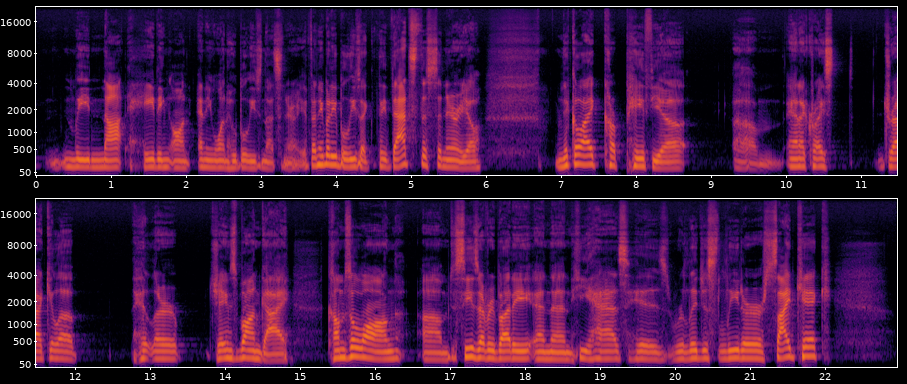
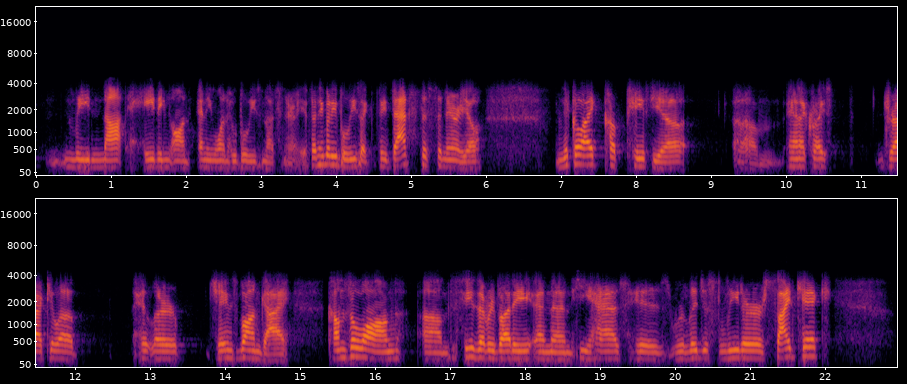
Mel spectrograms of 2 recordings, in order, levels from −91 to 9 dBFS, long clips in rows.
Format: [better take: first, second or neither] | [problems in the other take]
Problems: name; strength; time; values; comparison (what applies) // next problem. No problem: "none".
first | phone-call audio; poor line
